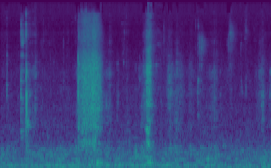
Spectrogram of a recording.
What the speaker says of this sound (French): ça croustille sous le palais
